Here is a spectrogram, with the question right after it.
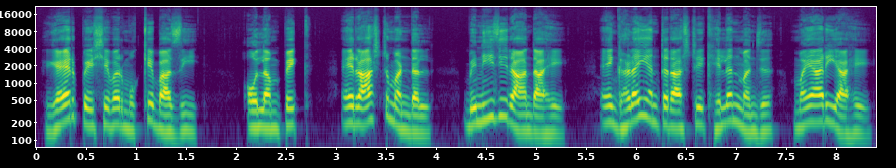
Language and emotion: Sindhi, neutral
